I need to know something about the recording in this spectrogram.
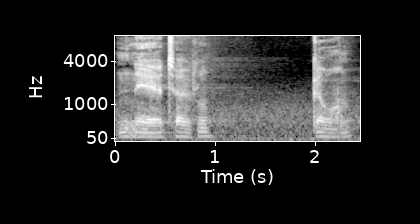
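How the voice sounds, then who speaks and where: A man's voice: sits low, little pitch movement, slow, a little mellow, slight background noise. A man playing a cruel, haughty imperial prince in a video game, speaking with languid, theatrical menace. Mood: cold disdain. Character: cruel imperial crown prince commander, bored predatory huntsman. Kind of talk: dramatic video game cutscene acting.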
